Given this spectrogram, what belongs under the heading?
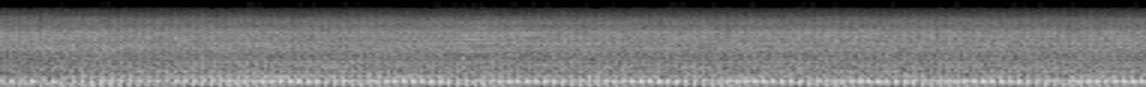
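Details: Hinowa tracked minidumper with a small gasoline engine, reassembled after repair of a terrible noise suspected at the hydraulic pump-to-engine rubber coupling: it ticks over at an even, steady beat with no knocks or misses, running normally.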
